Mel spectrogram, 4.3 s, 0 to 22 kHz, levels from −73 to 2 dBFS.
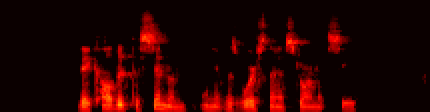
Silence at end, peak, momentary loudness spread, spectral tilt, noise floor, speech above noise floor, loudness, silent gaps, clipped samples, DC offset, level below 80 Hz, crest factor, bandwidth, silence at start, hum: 0.75 s; -18 dBFS; 14 LU; -3 dB/octave; under -90 dBFS; over 52 dB; -37 LUFS; none; under 0.1%; under 0.1%; -82 dBFS; 22 dB; 14.5 kHz; 0.75 s; none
